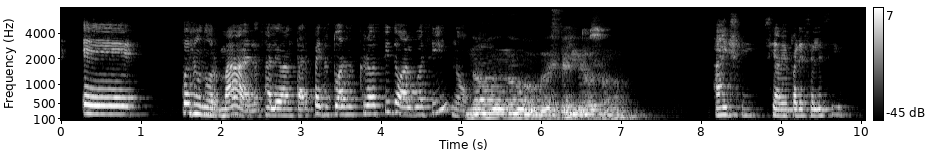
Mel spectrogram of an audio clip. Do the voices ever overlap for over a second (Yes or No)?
No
